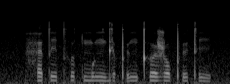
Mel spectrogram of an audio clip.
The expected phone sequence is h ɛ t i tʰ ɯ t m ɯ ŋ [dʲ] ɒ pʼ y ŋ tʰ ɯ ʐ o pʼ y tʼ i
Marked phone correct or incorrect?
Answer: correct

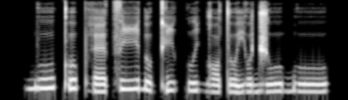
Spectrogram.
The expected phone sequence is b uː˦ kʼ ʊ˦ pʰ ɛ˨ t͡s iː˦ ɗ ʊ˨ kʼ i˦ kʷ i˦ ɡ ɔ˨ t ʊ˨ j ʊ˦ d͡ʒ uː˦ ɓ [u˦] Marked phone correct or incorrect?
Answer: incorrect: uː˦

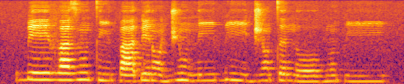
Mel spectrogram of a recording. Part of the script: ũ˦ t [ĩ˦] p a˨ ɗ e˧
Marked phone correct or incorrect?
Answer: incorrect: ĩ˨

